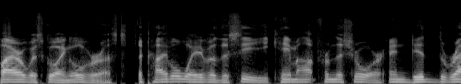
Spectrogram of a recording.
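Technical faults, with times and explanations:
0.04–0.11 s, hard clipping: a gain stage was driven about 2 dB past what it could pass, so the speech peaks were sliced flat. Those squared-off tops add high harmonics, heard here as a brief crackle on peaks at the very start.
1.16–1.40 s, corrupt frame muted: damaged bits in the compressed stream made the decoder reject a run of frames, and the player filled the gap with silence. The speech drops out abruptly for about 0.23 s, which fits four lost frames, then resumes on time.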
